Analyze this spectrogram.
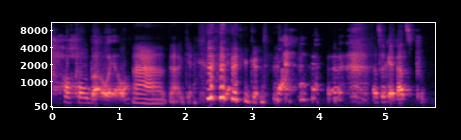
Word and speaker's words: jojoba: It's pronounced jojoba oil.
